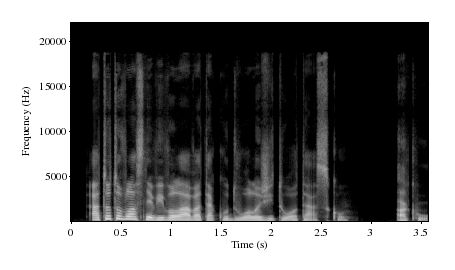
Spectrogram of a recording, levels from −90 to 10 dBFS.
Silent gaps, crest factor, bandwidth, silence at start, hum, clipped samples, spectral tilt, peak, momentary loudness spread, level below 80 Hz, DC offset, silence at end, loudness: none; 16 dB; 19 kHz; 0.2 s; none; under 0.1%; -6 dB/octave; 0 dBFS; 14 LU; -46 dBFS; under 0.1%; 0 s; -16 LUFS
